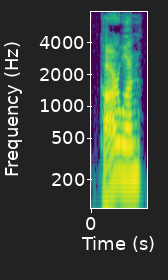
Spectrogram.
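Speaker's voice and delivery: high call to a partner. A narrator's reading. Woman to her mate during the fight, calling out. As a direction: call the name out for help.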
